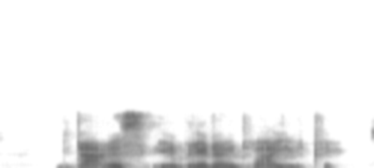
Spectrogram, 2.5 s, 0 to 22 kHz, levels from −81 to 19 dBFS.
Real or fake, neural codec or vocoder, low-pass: fake; autoencoder, 22.05 kHz, a latent of 192 numbers a frame, VITS, trained on one speaker; 7.2 kHz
